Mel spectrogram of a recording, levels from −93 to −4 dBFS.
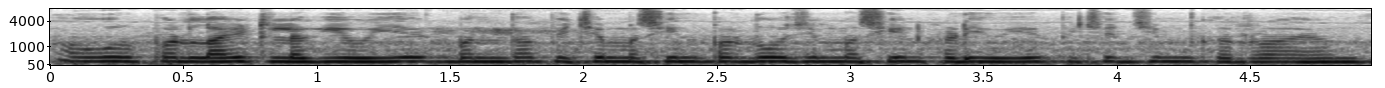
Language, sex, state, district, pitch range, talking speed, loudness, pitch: Hindi, male, Uttar Pradesh, Shamli, 195-210 Hz, 265 wpm, -13 LUFS, 205 Hz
